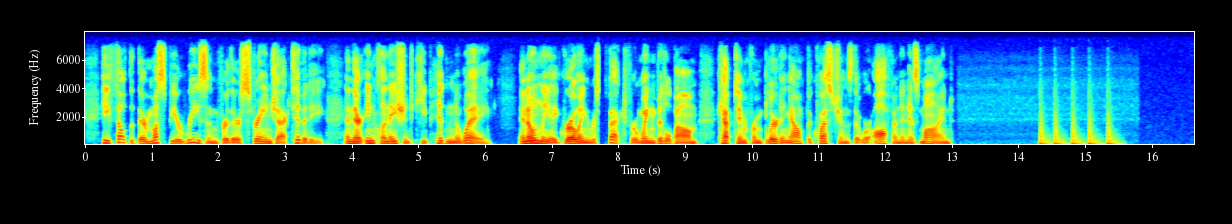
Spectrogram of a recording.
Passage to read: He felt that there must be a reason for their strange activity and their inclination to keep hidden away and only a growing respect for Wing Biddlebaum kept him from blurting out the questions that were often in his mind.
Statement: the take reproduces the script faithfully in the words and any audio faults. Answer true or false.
false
